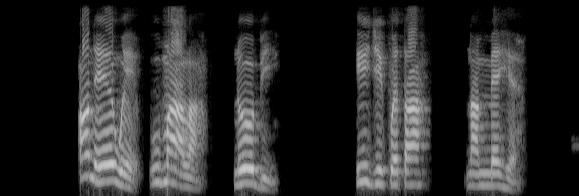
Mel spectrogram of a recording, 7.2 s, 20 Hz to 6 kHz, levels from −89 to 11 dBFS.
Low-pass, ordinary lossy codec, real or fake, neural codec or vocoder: 5.4 kHz; AAC, 32 kbps; real; none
